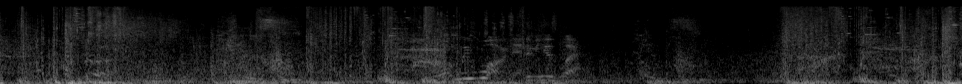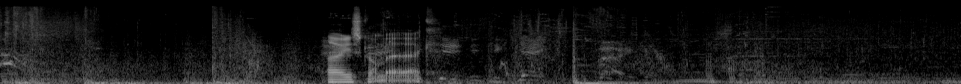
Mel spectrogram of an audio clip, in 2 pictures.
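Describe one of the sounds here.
Energy blasts whoosh and crackle.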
